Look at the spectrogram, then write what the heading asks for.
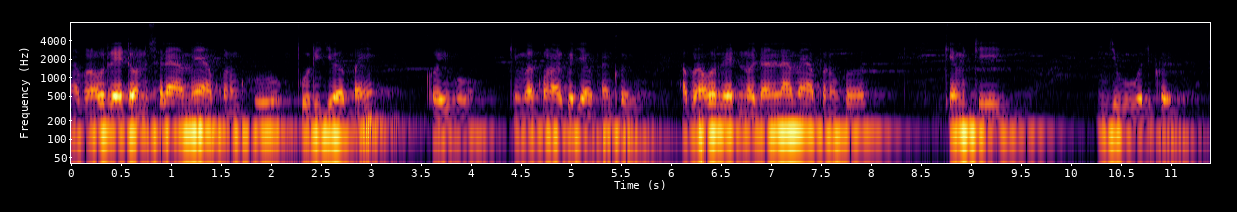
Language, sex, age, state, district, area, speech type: Odia, male, 30-45, Odisha, Puri, urban, spontaneous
